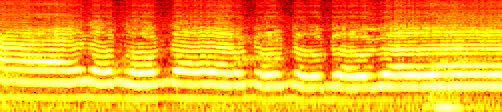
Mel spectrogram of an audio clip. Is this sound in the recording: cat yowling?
yes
